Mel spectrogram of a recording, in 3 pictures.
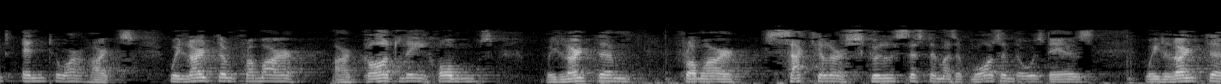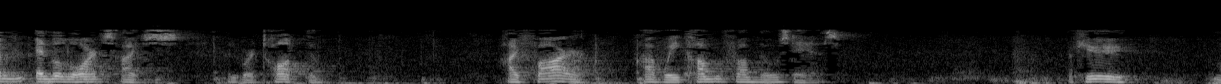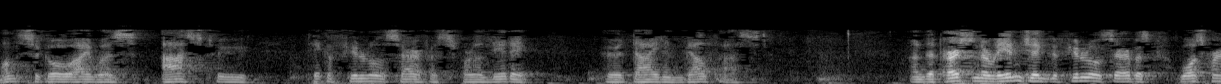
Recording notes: This one dates from 2013, and was preached at Templepatrick Reformed Church, and is reproduced here without editing.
